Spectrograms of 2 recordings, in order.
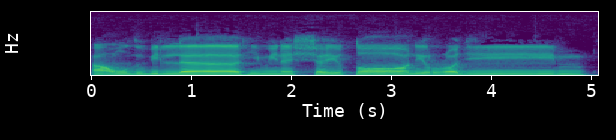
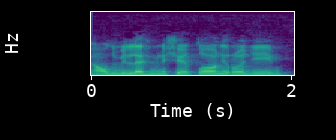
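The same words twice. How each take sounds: First: The marked vowels are held for two counts. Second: The marked vowels are cut short. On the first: The speaker calls it right. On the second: The speaker calls it wrong. "Bukan ... kita dah langgar harakat"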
